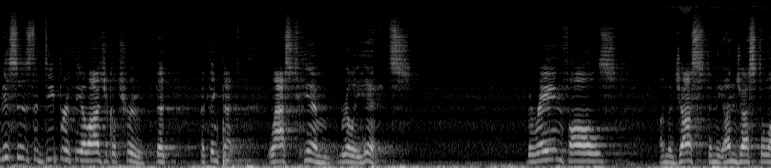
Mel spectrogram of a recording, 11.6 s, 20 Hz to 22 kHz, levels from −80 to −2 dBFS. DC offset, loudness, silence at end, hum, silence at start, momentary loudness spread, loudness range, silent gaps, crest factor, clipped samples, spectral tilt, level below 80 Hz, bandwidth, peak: under 0.1%; -35 LUFS; 0 s; none; 0 s; 19 LU; 4 LU; none; 18 dB; under 0.1%; -4.5 dB/octave; -38 dBFS; 18.5 kHz; -16 dBFS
